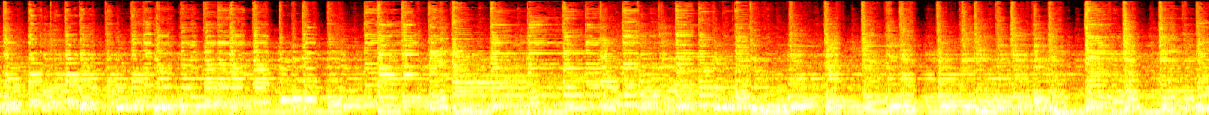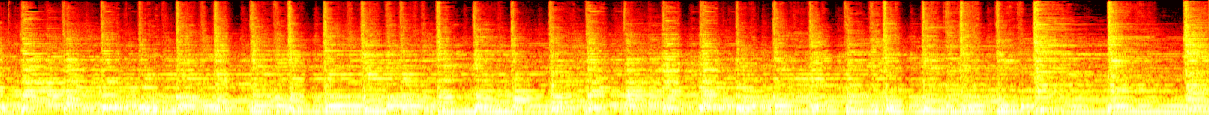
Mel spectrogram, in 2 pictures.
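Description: Acoustic guitar strummed in a steady rhythm, in an instrumental passage of a song, with looped guitar parts layered together.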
